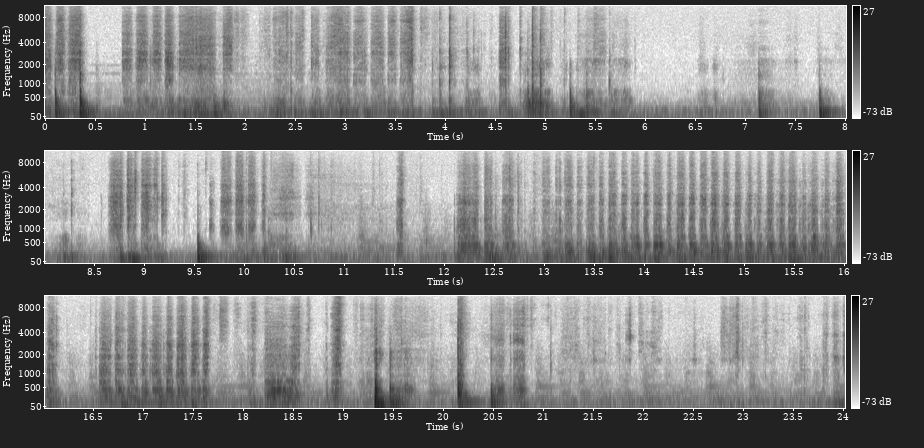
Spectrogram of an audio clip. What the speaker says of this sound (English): I can sand with regular sandpaper.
